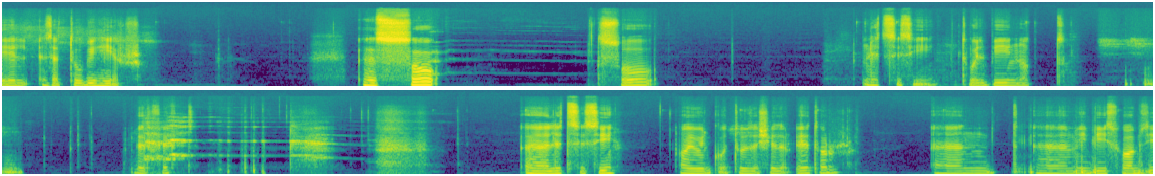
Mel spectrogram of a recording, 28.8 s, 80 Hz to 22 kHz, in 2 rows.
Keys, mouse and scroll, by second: 10.6-11.4 drag, 11.9-13.8 scroll up 1, 13.8 click, 15.3 Tab, 19.7 shift+click.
